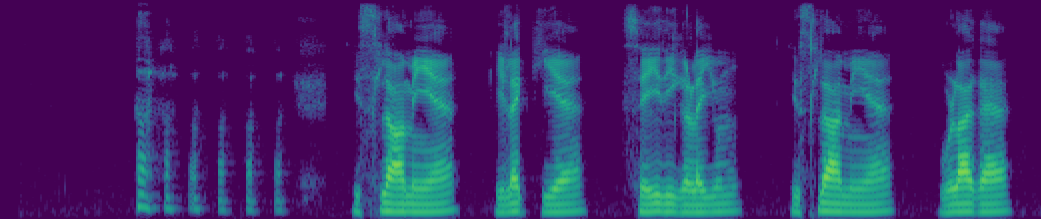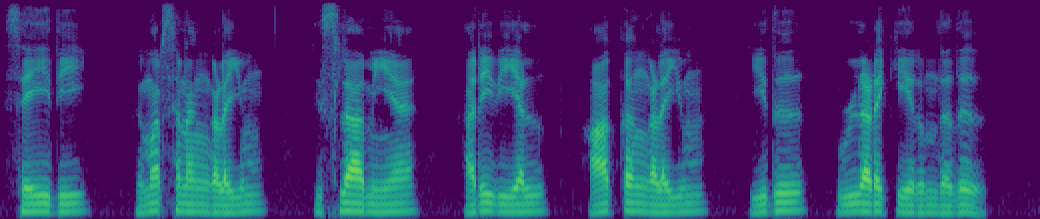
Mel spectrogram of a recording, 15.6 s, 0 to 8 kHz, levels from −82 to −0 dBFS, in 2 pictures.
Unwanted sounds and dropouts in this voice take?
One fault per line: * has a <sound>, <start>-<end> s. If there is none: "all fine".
* has a laugh, 1.0-2.5 s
